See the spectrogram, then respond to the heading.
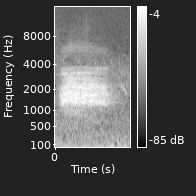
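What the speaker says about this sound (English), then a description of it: "Oh, those are the calling birds." A single crow caw, a harsh, drawn-out call lasting under a second, fairly close and alone.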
